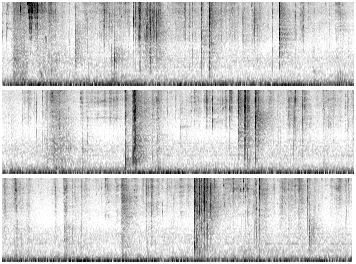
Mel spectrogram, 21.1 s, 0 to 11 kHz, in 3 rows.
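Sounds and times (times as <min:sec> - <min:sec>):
chalk block crunching in hands: 0:00.3 - 0:01.1.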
